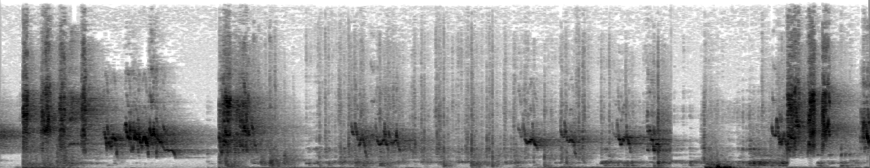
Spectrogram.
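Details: Budgie chirping almost continuously: scratchy, buzzy chirps and warbled chatter with a faint low hum beneath and an occasional soft thump.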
